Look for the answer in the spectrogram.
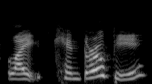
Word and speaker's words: lycanthropy: The accusation of lycanthropy, said it right this time.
